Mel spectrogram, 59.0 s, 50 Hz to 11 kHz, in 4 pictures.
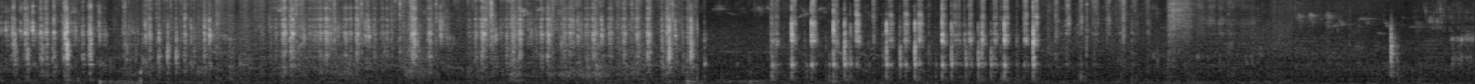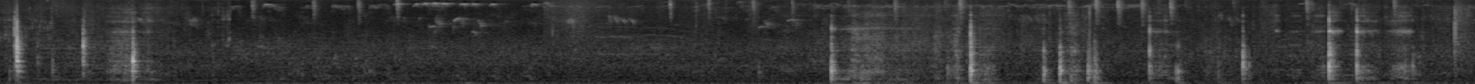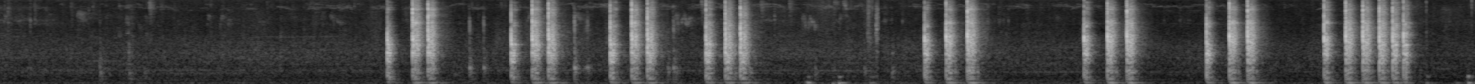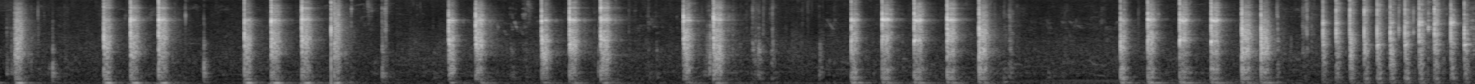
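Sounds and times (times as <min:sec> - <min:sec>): hammer striking wood chisel: 0:33.4 - 0:37.1, 0:38.7 - 0:39.4, 0:40.3 - 0:41.0, 0:41.6 - 0:43.7, 0:44.3 - 0:44.6, 0:45.3 - 0:46.1, 0:46.7 - 0:47.8, 0:48.7 - 0:51.9, 0:52.7 - 0:54.4, 0:55.4 - 0:59.0.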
